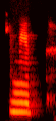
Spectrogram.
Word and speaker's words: knit: menyul itu melanjutkan Ya, knit, bacanya knit, kayaknya nggak dibaca ya.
